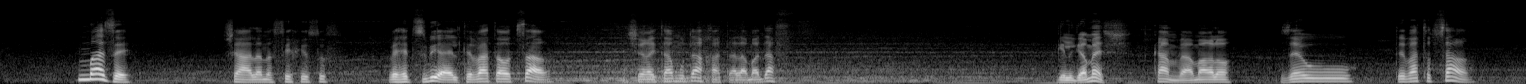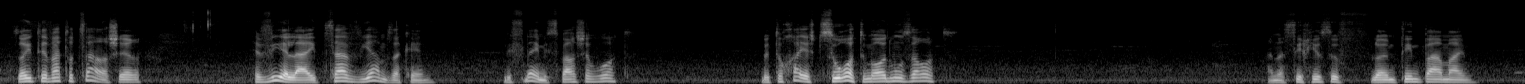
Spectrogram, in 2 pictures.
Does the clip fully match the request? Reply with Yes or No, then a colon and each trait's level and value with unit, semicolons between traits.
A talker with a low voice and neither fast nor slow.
No: low, 115 Hz; slow, 85 wpm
